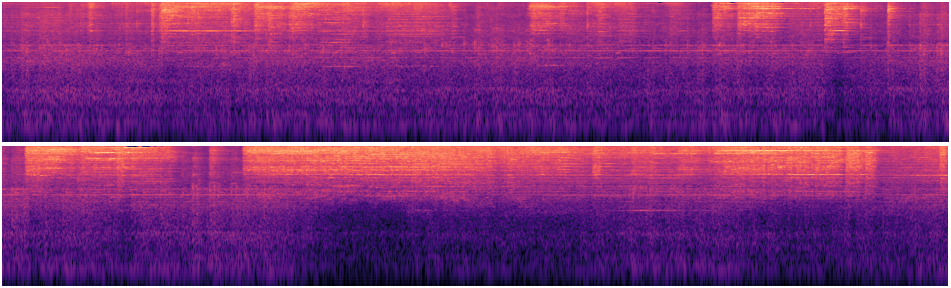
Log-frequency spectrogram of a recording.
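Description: Freight train of loaded tank cars rolling past: steel wheels rumbling and clattering on the rail, with thin, high-pitched wheel squeal coming and going. The low rumble eases for a few seconds about two-thirds of the way through, then returns.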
